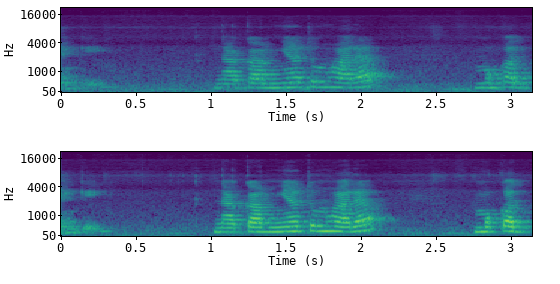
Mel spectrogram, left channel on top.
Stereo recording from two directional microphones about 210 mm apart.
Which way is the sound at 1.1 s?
45° right (ahead or behind).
